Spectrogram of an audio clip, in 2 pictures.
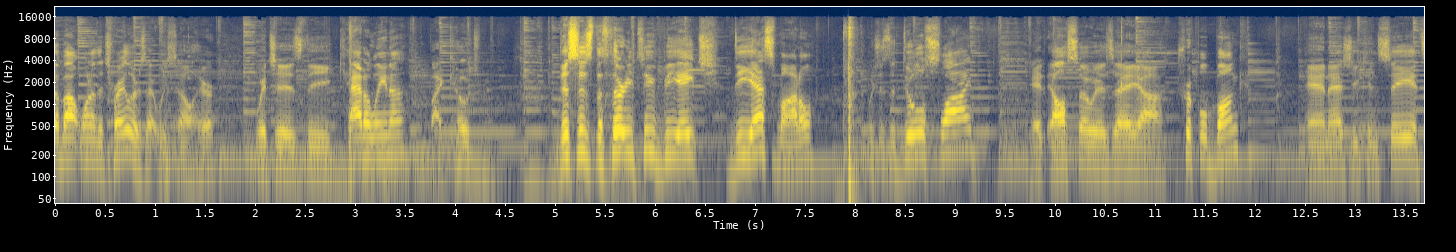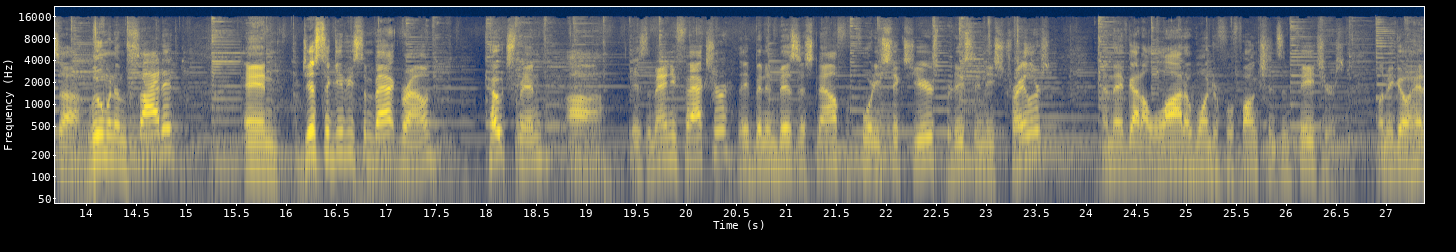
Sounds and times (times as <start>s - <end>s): Speech: 0.0s - 4.4s, 5.0s - 9.2s, 9.8s - 11.9s, 12.5s - 14.9s, 15.6s - 23.6s, 24.2s - 27.3s
Music: 0.0s - 27.3s.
